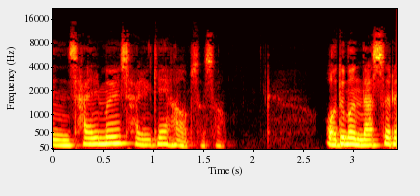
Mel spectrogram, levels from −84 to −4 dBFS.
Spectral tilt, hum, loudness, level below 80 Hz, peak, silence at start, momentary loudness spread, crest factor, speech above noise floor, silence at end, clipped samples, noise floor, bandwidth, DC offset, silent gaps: -5.5 dB/octave; none; -20 LUFS; -60 dBFS; -4 dBFS; 0 s; 14 LU; 16 dB; 39 dB; 0 s; under 0.1%; -58 dBFS; 11.5 kHz; under 0.1%; none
